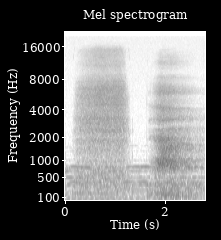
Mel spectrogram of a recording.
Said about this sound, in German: nimm mal einmal einen tiefen Atemzug durch die Nase ein und den Mund aus.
